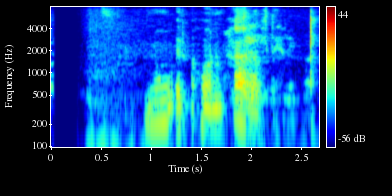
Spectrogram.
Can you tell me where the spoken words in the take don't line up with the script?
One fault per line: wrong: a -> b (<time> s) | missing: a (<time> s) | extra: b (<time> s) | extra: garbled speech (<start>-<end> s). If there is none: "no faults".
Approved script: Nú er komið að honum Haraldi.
missing: komið (1.3 s)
